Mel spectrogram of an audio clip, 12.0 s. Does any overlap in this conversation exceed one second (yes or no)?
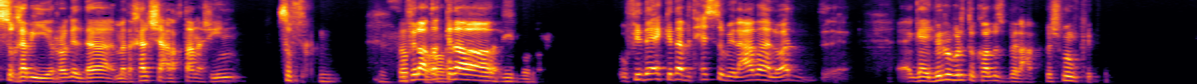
no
